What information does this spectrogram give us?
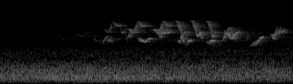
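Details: Wild birds singing at 7 AM on 6 June 2014 beside the Merced River in Yosemite Valley: a quick run of high, thin, sweet notes rising and falling, over the steady rushing roar of the river.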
